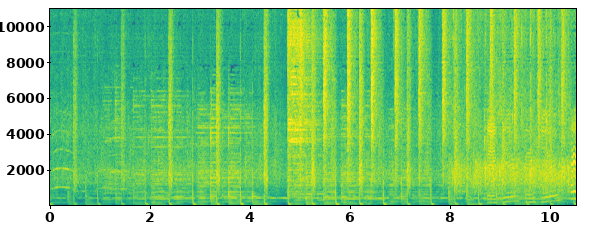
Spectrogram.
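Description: A Nova Church audience, standing to welcome a guest pastor, claps and cheers over upbeat band music with a steady, punchy drumbeat. The applause swells louder about halfway through and keeps going to the end.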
